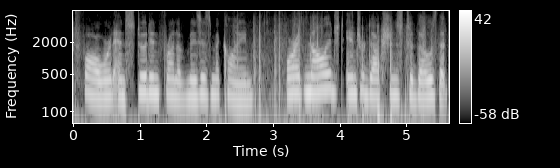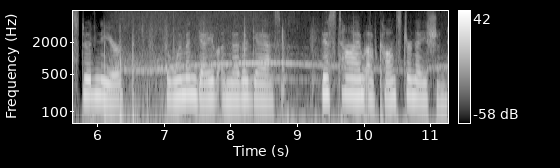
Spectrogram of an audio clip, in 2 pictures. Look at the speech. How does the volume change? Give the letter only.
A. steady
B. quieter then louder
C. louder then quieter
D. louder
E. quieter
A.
